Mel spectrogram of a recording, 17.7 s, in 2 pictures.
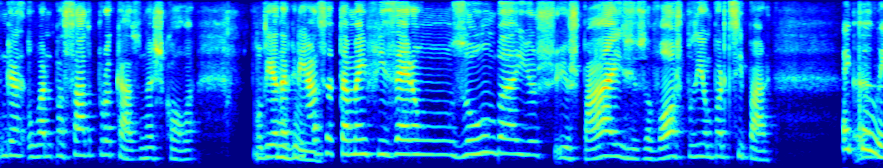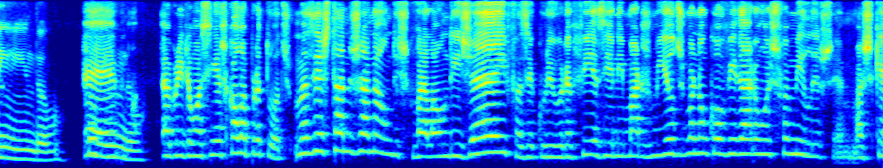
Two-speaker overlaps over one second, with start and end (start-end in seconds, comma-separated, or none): none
